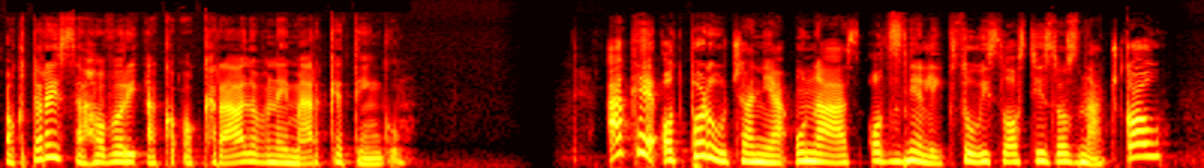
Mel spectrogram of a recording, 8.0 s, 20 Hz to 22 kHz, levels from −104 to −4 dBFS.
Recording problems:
none

